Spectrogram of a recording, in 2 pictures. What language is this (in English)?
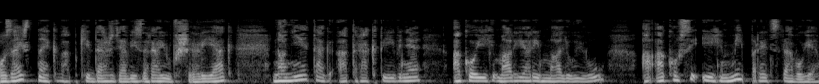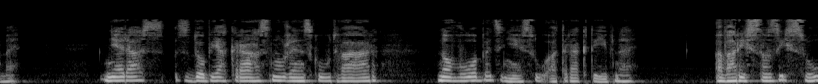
Slovak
